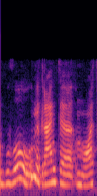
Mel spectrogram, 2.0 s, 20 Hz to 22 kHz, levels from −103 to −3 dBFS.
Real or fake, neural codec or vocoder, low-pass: fake; codec, 16 kHz, 8 kbps, FunCodec, trained on Chinese and English, 25 frames a second; 7.2 kHz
